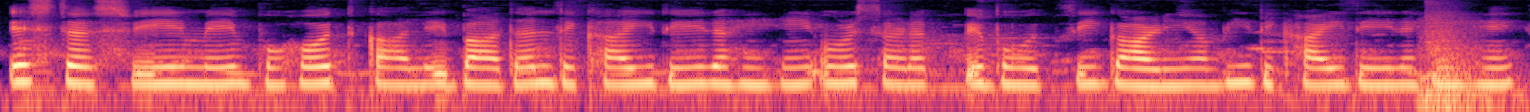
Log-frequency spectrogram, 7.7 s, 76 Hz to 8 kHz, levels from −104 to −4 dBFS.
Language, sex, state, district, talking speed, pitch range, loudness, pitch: Hindi, female, Uttar Pradesh, Etah, 165 wpm, 240-250 Hz, -18 LUFS, 245 Hz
